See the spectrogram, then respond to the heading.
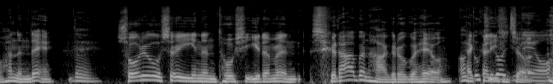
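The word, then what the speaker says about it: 's-Gravenhage: 그는 영우식 이름인데 네덜란도로는 덴하그라고 하는데네 소료는 도시 이름은 스라은하라고 해요. 헷갈리시죠? 예. 헷갈리시죠? 아마 발음이 좀 어려워서 그렇게 된 거 같아요.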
